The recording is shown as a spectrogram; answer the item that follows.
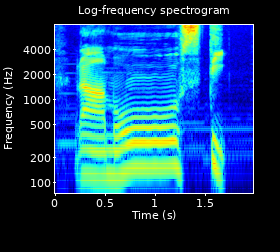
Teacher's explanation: Finally, when you get aha before it's similar to what we saw with our voiced consonants. The aha is going to turn into an o, but then our that had started the second word, the V2, that gets dropped and it gets replaced by our S-shaped avagraha we had encountered earlier, if you remember, with our vowel sandhi, with our ekara.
